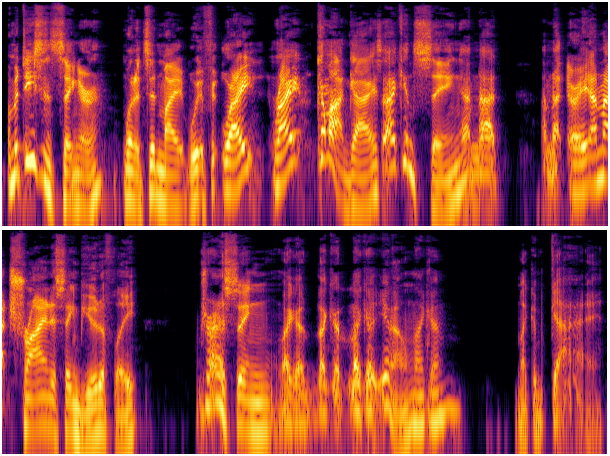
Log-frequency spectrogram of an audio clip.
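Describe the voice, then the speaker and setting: Between songs on his live-streamed beer-and-songs broadcast, a man who sings and plays guitar rambles, mocks himself, and chats with viewers from a small outdoor rain tent. His medium-pitched voice swoops wildly, with vocal fry and a pushed, bright delivery at a moderate pace. Captured on a live-stream mic, the sound is dry and clean like a studio, with guitar in the background.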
